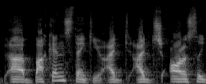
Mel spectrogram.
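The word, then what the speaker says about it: Buchans: It's pronounced uh Buckkins.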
